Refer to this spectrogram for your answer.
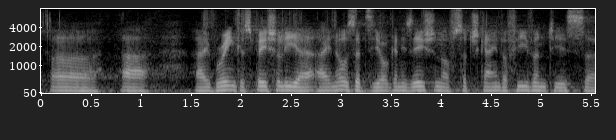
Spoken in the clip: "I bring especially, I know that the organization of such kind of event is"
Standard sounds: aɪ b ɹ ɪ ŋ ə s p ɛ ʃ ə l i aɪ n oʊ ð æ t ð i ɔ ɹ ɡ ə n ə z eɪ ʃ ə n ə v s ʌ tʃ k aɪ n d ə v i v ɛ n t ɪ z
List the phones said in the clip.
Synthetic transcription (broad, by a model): aɪ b ɹ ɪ ŋ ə s p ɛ ʃ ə l i aɪ n oʊ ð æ t ð i ɔ ɹ ɡ ə n ə z eɪ ʃ ə n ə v s ʌ tʃ k aɪ n d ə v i v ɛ n t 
